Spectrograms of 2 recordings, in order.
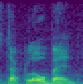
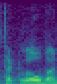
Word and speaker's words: Tacloban: It's the proper pronunciation is Tacloban.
